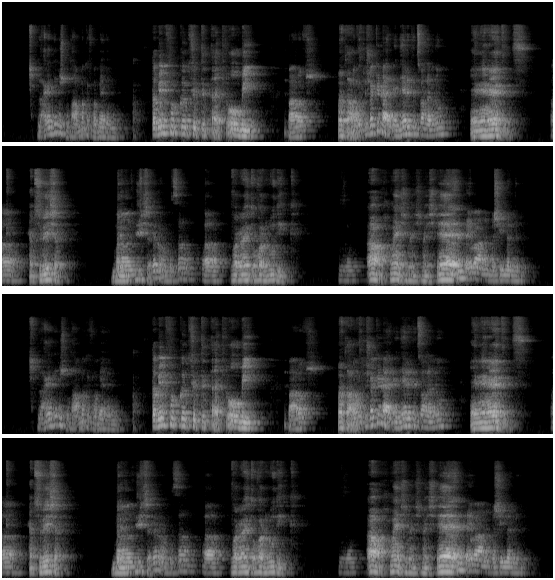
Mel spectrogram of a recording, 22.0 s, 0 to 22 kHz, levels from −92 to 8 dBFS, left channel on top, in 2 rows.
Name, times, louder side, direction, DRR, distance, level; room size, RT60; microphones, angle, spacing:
voice 1, 0.7-2.3 5.7-6.3 6.9-8.8 11.0-11.3 13.2-15.3 17.7-18.0 19.9-21.4, equal, 45° left, 0 dB, 0.6 m, -35 dB
voice 2, 3.0-5.0 6.7-7.1 9.4-10.4 11.6-12.2 13.2-14.0 15.6-16.6 18.3-20.1, right 1 dB, 10° right, -3 dB, 0.3 m, -31 dB
3.8 x 2.2 x 2.8 m, 0.69 s
head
